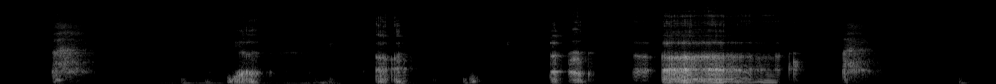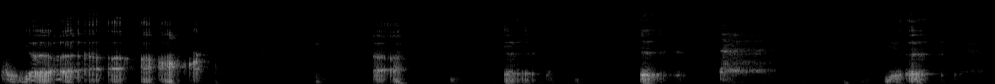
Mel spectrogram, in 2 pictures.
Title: Queen of burps 😉😉😉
